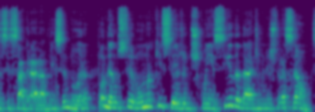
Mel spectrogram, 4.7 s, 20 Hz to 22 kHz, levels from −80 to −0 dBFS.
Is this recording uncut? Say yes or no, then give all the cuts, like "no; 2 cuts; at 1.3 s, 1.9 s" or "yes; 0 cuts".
yes; 0 cuts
